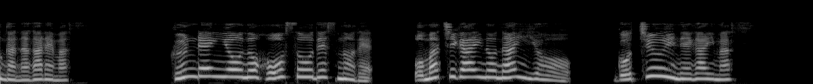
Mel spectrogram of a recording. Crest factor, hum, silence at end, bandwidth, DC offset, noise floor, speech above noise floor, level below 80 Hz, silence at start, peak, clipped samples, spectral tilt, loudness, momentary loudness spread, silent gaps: 14 dB; none; 0.8 s; 7.6 kHz; under 0.1%; under -90 dBFS; over 66 dB; -72 dBFS; 0 s; -10 dBFS; under 0.1%; -5 dB/octave; -25 LUFS; 9 LU; 0.87-1.68 s, 3.73-4.13 s, 5.74-6.12 s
